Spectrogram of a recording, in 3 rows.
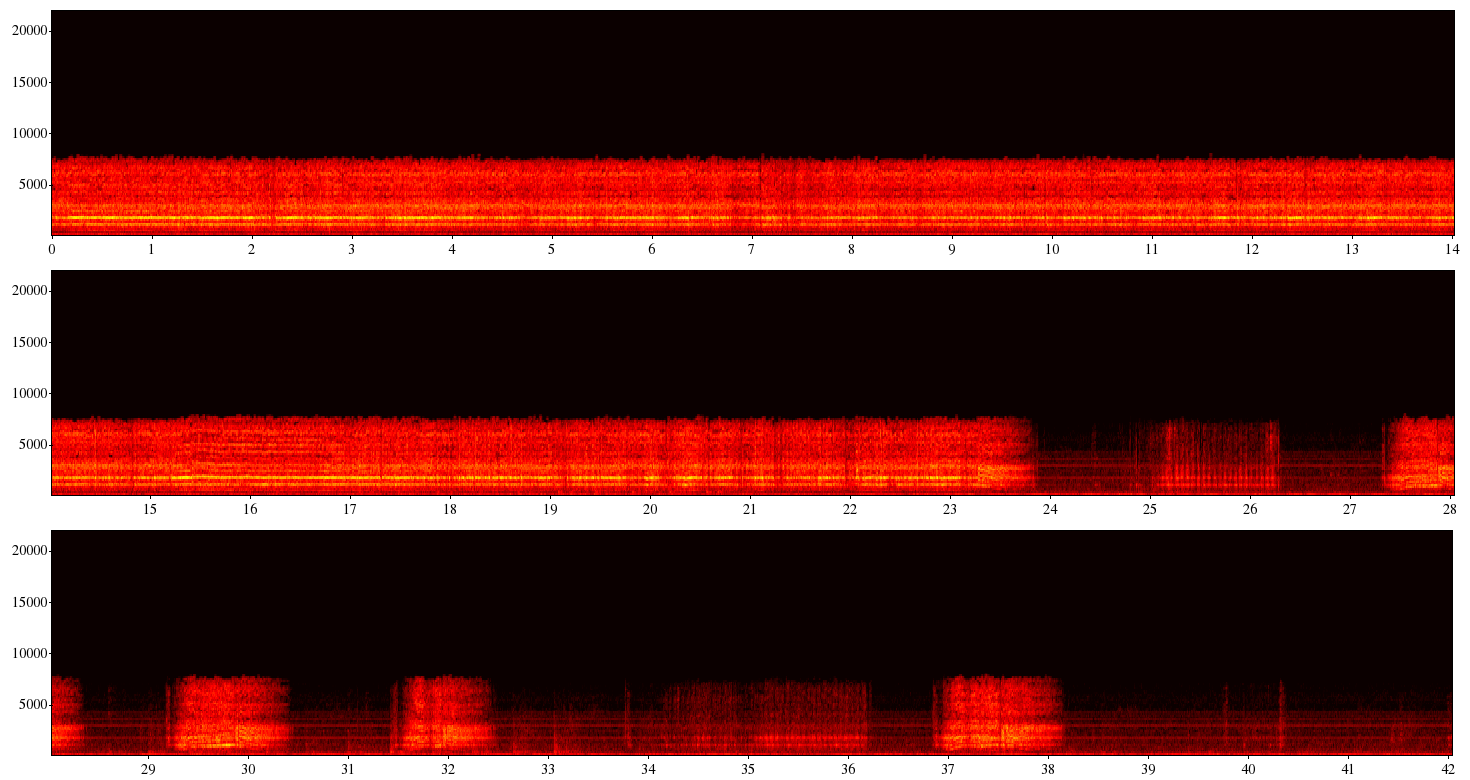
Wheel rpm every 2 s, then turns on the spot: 160, 160, 160, 160, 160, 160, 160, 160, 160, 160, 160, 130, 10, 20, 40, 20, 10, 20, 40, 0, 0.
24-26 34-36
